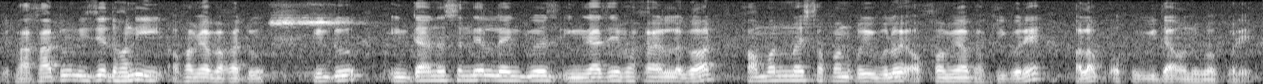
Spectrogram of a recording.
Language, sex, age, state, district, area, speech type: Assamese, male, 45-60, Assam, Nalbari, rural, spontaneous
